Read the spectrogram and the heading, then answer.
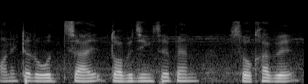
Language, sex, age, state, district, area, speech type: Bengali, male, 30-45, West Bengal, Purba Bardhaman, urban, spontaneous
